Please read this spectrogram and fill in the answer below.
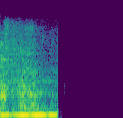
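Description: Steady low hum with faint handling noise, cut off abruptly just over a second in.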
